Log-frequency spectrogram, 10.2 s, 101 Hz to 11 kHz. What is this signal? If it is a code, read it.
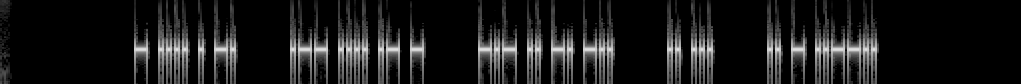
Morse code, heard as a keyed tone, about 30 wpm, 700 Hz. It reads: THEN WHAT KIND IS IT?
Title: 2x Word-Spacing - Sentences from Top 200 Words - 30wpm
